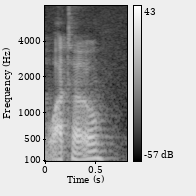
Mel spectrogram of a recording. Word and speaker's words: Watteau: And he says this is a painter named Antoine Watteau.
